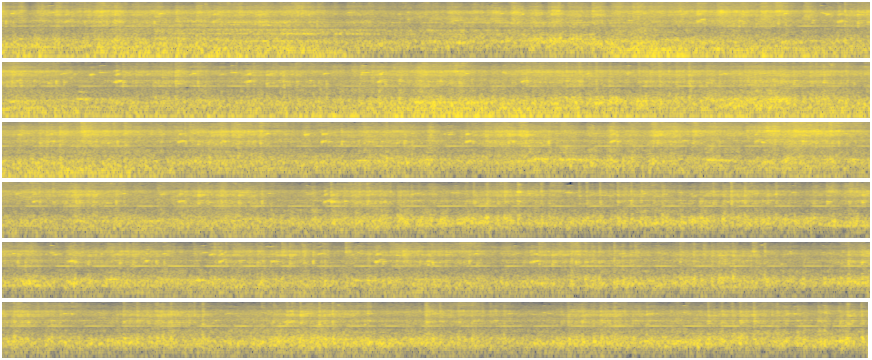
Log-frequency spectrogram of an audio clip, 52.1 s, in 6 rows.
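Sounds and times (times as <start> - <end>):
high-pitched wheel squeal: 0.0 - 12.4
freight train rumbling and clattering: 0.0 - 52.0.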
